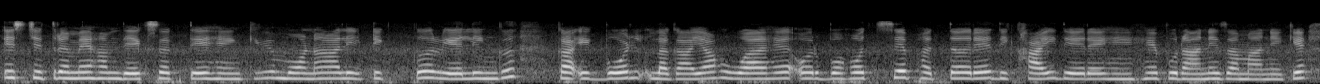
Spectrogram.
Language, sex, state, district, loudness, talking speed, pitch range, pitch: Hindi, female, Uttar Pradesh, Etah, -16 LUFS, 130 wpm, 260-280 Hz, 270 Hz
